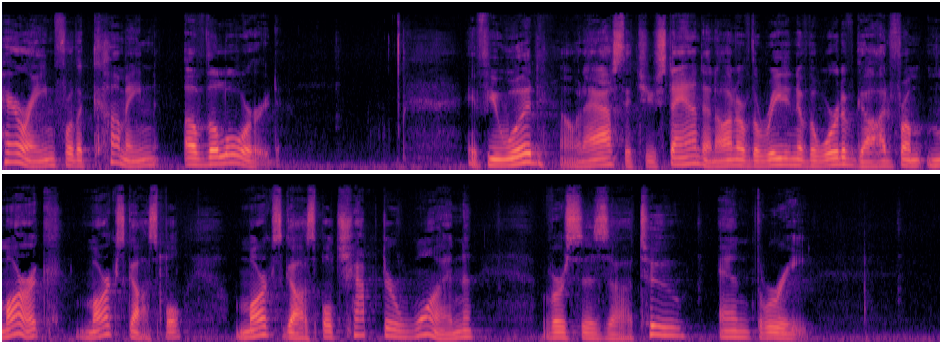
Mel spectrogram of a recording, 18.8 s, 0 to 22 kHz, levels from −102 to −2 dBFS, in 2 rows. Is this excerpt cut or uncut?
uncut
